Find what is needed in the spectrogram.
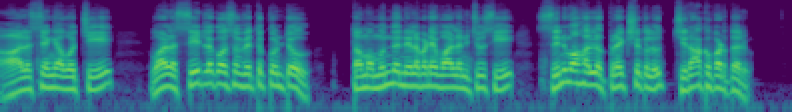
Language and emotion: Telugu, angry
